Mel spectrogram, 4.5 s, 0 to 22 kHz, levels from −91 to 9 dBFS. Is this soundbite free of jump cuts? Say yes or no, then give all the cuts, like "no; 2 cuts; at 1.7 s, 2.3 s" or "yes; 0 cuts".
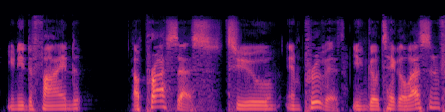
no; 1 cut; at 3.4 s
